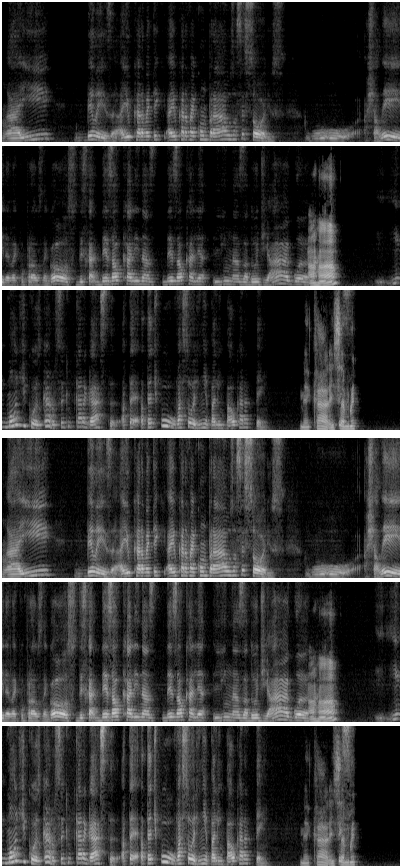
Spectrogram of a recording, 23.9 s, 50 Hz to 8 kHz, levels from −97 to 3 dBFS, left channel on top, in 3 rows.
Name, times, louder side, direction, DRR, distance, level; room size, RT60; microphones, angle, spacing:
voice 1, 0.0-1.0 1.5-5.6 6.1-14.1 15.5-21.2 22.7-23.0, right 6 dB, 80° right, 0.5 m, -33 dB
voice 2, 14.1-14.7 21.9-23.0, left 3 dB, 15° left, 0.3 m, -31 dB
7.6 x 3.2 x 4.9 m
head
